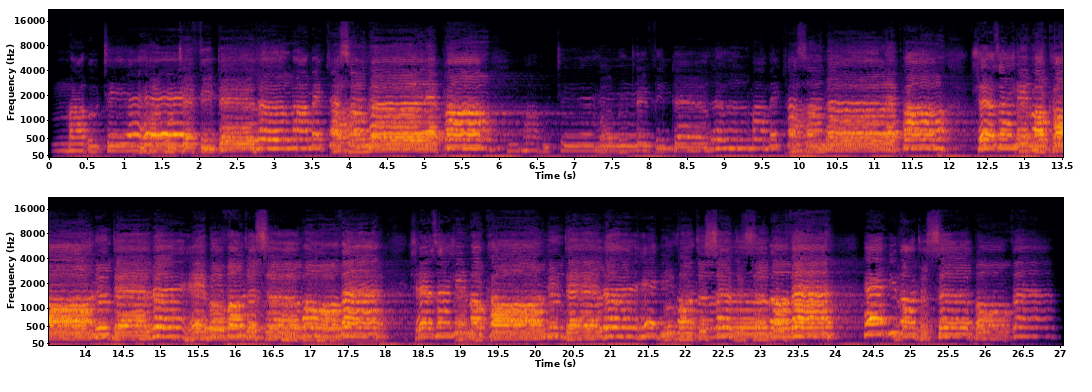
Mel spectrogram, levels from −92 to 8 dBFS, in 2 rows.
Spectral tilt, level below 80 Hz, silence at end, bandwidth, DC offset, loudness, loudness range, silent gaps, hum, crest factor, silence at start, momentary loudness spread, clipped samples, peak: -5.5 dB/octave; -50 dBFS; 0.15 s; 13 kHz; under 0.1%; -18 LUFS; 8 LU; none; none; 18 dB; 0.1 s; 15 LU; under 0.1%; 0 dBFS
